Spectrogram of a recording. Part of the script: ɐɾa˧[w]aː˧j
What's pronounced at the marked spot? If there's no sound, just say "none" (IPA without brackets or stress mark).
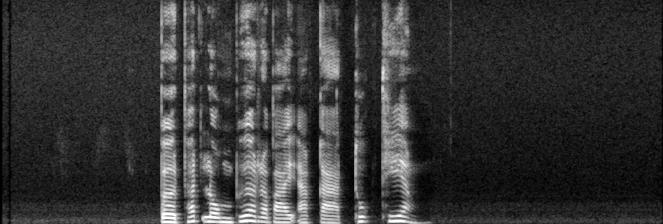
b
